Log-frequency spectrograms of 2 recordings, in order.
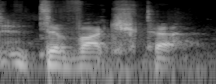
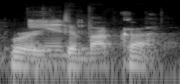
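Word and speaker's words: Devotchka: I think it's Dvachka. There it is. So um Dvaka the font that we used I don't know if that ch is a kai or a who knows.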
